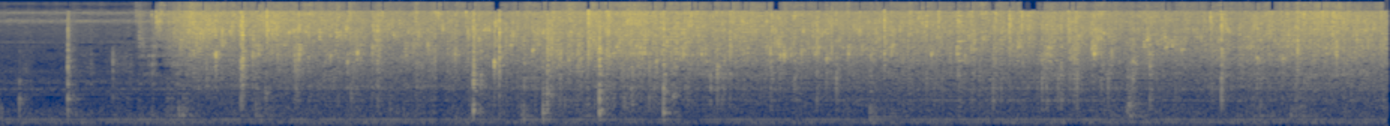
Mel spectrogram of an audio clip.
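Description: Spice paste sizzling in hot oil with cumin seeds for an eggplant chop, a steady close frying hiss broken by sharp spatters and crackles, with no voices.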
